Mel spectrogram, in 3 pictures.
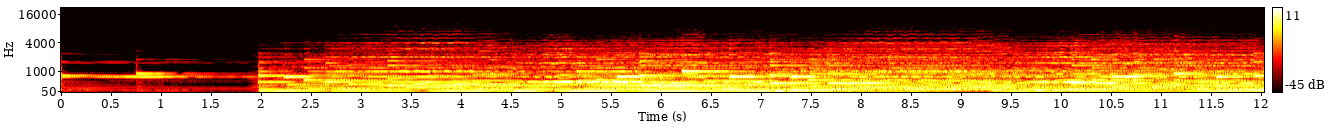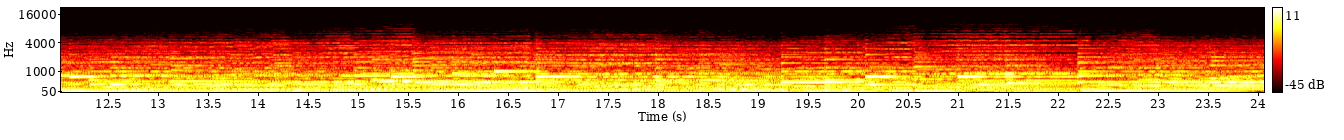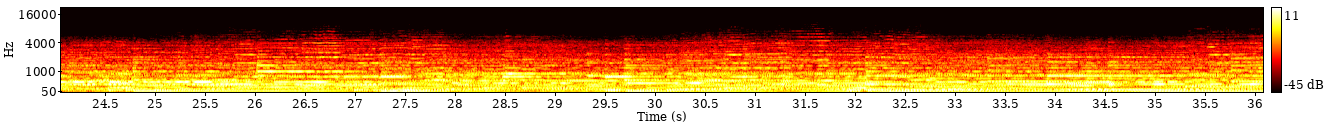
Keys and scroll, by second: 0.5 ctrl+z, 4.0 ctrl+z, 4.6 ctrl+z, 5.7 ctrl+z, 6.2 ctrl+z, 6.4 ctrl+z, 7.0 ctrl+z, 7.6 ctrl+z, 7.9 ctrl+z, 8.3 ctrl+t, 8.5 ctrl+d, 8.7 ctrl+e, 9.0 ctrl+d, 9.2 ctrl+d, 11.1 ctrl+z, 12.2 ctrl+e, 14.4 ctrl+e, 15.8 ctrl+z, 16.0 ctrl+z, 16.8 ctrl+z, 17.7 ctrl+z, 20.3 ctrl+shift+z, 21.1 ctrl+z, 21.4 ctrl+z, 21.9 ctrl+z, 24.1 ctrl+z, 24.4 ctrl+z, 25.8 ctrl+t, 29.9 ctrl+z, 31.4 ctrl+z, 32.6 ctrl+z, 34.9 ctrl+z, 35.2 ctrl+z.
